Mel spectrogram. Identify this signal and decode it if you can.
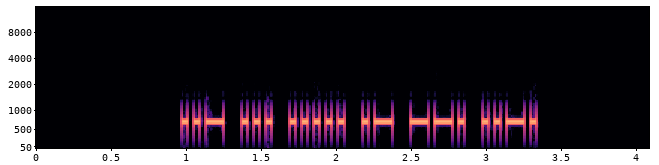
Morse code, heard as a keyed tone, about 32 wpm, 700 Hz. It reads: US5AGF
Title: DXCC-100 Call Signs - 6 Characters - Repeated 2x - 30wpm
